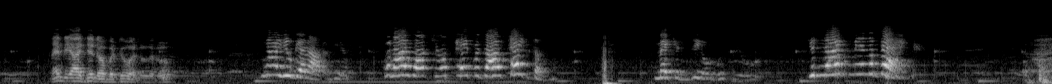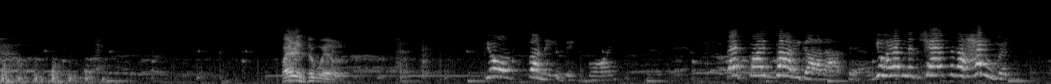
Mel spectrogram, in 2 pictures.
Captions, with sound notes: - Well, maybe I did overdo it a little. - Now you get out of here. When I want your papers, I'll take them. Make a deal with you? You'd knife me in the back. (knuckles rapping) - Where is the will? - You're funny, big boy. That's my bodyguard out there. You haven't a chance in a hundred.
